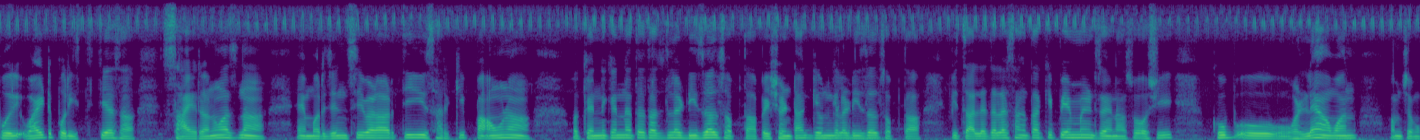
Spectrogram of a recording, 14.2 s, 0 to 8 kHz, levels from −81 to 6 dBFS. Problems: none marked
